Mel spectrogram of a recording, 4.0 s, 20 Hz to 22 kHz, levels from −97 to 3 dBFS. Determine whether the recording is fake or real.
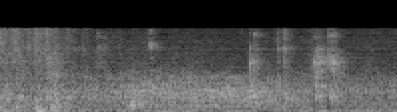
fake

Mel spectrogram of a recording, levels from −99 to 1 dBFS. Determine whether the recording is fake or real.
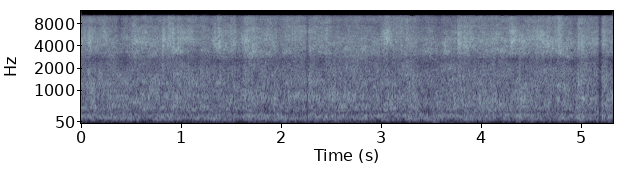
fake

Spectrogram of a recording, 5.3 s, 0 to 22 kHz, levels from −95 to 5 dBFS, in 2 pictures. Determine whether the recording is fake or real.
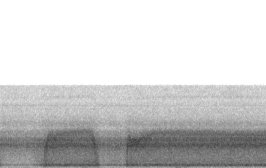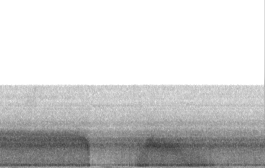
fake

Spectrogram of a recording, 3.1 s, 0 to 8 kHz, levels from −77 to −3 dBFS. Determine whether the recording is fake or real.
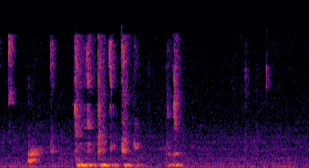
real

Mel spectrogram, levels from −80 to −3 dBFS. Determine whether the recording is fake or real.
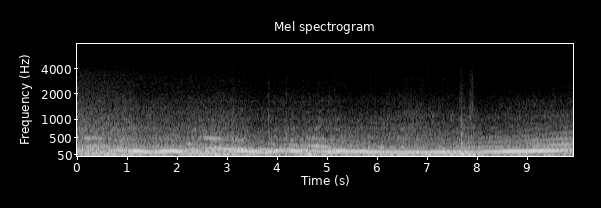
real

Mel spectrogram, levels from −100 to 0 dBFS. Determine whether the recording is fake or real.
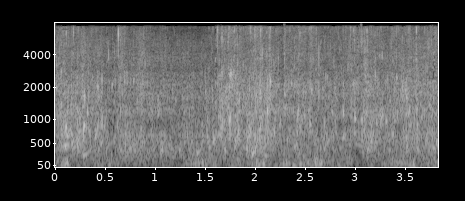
real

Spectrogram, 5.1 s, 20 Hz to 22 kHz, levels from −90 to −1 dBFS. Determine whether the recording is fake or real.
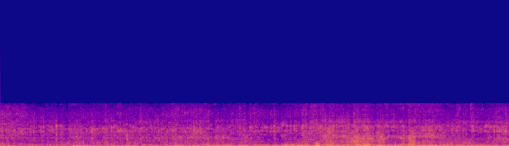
fake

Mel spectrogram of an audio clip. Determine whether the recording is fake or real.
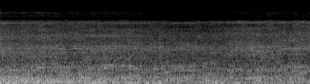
fake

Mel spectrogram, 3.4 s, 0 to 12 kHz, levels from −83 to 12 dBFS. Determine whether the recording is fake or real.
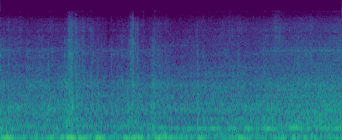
real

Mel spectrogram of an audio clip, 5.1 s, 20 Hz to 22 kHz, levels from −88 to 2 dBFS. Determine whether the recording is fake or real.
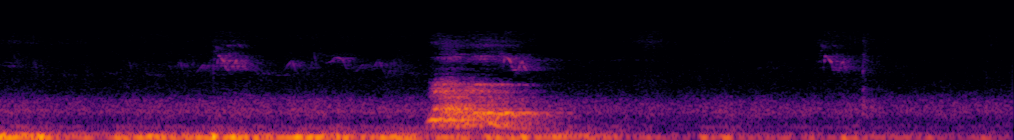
real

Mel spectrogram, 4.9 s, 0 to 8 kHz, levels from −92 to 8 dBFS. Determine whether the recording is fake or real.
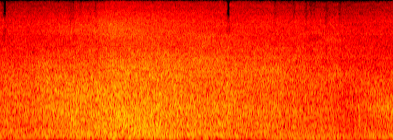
fake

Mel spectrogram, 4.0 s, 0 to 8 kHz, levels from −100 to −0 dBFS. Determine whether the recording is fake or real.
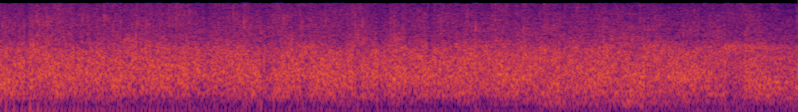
real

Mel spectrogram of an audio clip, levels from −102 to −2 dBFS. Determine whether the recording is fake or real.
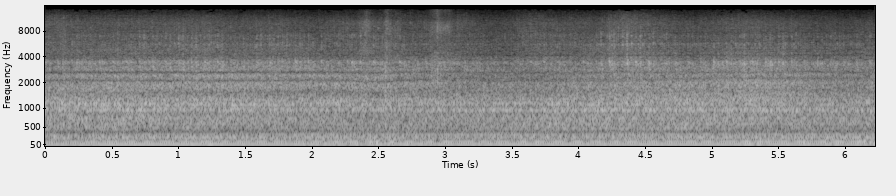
real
